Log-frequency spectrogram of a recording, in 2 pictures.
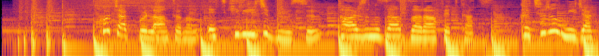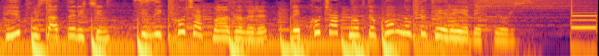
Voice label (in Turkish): reklam karizmatik enerjik; kocak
